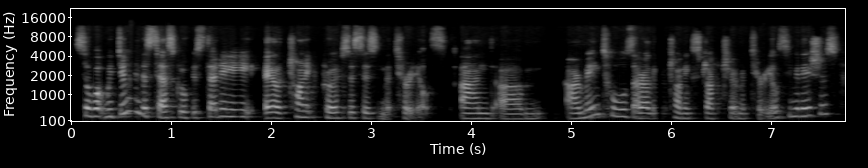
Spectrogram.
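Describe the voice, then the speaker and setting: A woman's voice: mid-range voice, fairly quick, hardly any pauses, darkish tone. A woman from Serbia, a research fellow in her thirties, giving an online scientific presentation with frequent fillers.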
